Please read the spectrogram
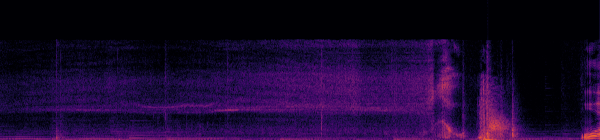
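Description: Soft background music, with a light knock about half a second in and a loud thud-like hit about five seconds in. The knocks come from a plastic toy doll and toy skateboard being handled on a tabletop.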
